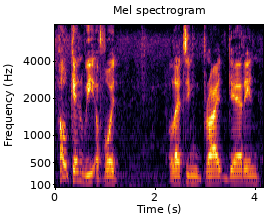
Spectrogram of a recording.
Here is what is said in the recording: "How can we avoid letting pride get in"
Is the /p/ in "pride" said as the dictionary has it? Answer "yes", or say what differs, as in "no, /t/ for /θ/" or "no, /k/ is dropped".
no, /b/ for /p/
